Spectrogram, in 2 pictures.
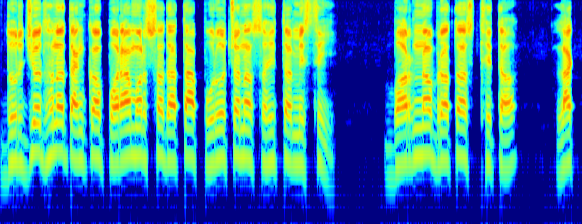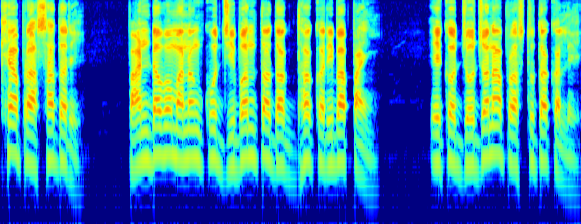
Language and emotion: Odia, neutral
